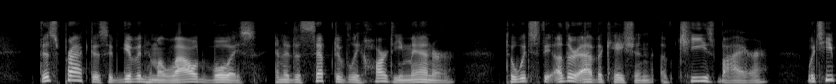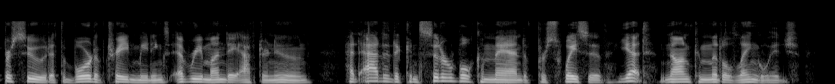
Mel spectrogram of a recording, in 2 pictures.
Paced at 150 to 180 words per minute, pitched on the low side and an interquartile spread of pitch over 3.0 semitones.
Yes: average, 160 wpm; low, 110 Hz; average, 4.2 semitones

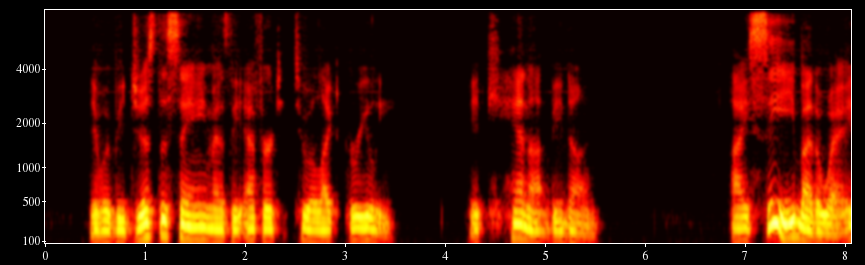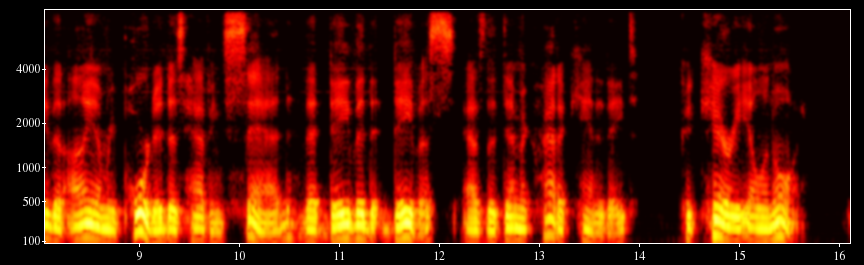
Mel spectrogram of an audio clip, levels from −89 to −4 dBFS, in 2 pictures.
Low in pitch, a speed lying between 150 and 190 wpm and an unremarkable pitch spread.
No: low, 105 Hz; average, 140 wpm; average, 3.5 semitones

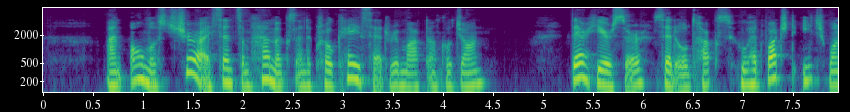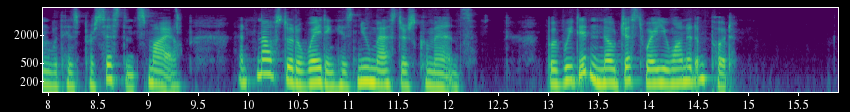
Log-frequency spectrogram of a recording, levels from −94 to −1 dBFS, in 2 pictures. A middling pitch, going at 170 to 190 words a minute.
Yes: medium, 175 Hz; average, 175 wpm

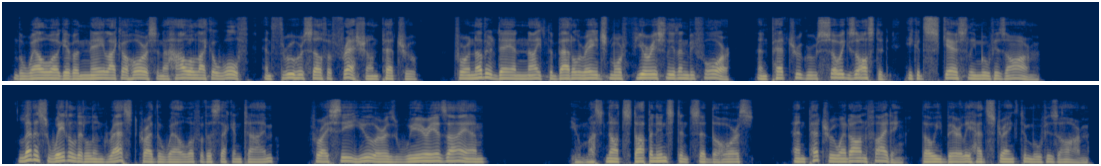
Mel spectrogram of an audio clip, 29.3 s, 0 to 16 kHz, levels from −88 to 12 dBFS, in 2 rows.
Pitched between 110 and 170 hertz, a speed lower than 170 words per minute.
No: low, 135 Hz; average, 185 wpm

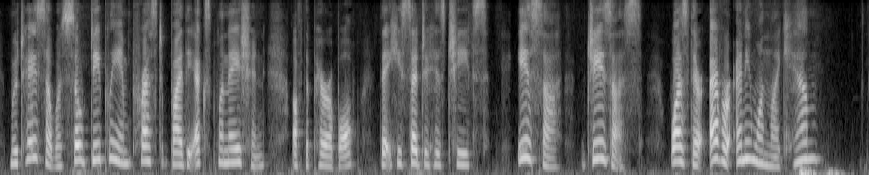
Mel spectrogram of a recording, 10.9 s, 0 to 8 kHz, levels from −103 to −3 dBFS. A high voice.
Yes: high, 225 Hz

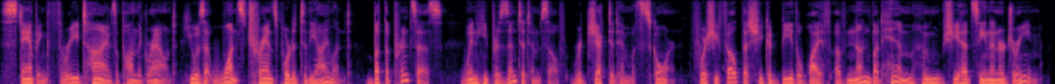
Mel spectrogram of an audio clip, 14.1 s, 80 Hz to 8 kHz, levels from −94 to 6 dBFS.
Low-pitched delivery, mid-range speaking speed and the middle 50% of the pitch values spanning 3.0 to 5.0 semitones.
Yes: low, 115 Hz; average, 190 wpm; average, 4.3 semitones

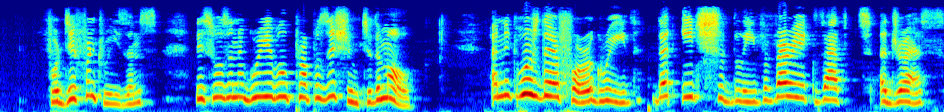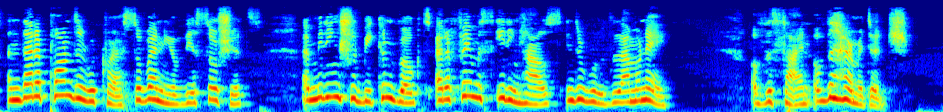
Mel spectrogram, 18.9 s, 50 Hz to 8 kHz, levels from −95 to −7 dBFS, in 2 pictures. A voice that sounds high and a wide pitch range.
Yes: very high, 275 Hz; wide, 6.2 semitones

